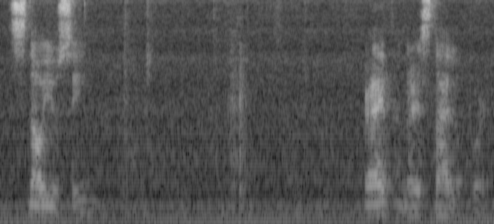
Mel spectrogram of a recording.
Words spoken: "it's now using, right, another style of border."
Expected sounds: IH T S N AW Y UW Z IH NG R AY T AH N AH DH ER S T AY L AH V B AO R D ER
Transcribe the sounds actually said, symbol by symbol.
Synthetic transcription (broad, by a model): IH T S N AW Y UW S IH NG R AY T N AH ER S T AY L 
